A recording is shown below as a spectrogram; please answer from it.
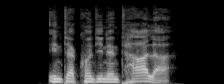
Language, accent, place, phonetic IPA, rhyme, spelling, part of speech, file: German, Germany, Berlin, [ˌɪntɐkɔntinɛnˈtaːlɐ], -aːlɐ, interkontinentaler, adjective, De-interkontinentaler.ogg
- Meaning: inflection of interkontinental: 1. strong/mixed nominative masculine singular 2. strong genitive/dative feminine singular 3. strong genitive plural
